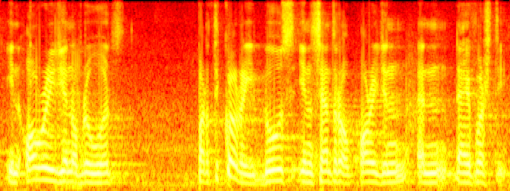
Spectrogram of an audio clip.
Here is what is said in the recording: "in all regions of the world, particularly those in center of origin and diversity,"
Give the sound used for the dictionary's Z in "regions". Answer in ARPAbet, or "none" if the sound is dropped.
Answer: none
